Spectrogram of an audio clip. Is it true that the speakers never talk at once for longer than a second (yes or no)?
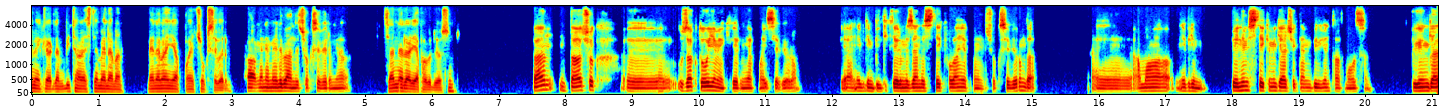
yes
